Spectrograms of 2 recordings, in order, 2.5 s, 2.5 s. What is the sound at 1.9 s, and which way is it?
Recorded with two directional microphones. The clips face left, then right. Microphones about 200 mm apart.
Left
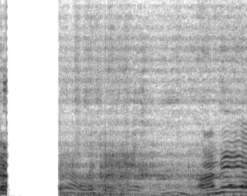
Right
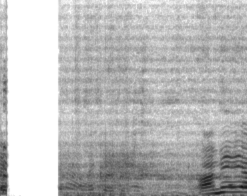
Speech, 70° right (ahead or behind).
